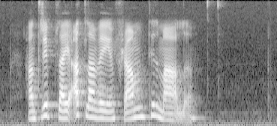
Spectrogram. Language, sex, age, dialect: Faroese, female, 36-60, Norðuroyggjar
